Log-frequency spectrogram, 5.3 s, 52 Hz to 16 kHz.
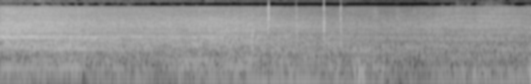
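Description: Renault Duster 4x4's 2.0-litre petrol engine running at low revs as the SUV crawls slowly over loose, rutted dirt, fading gradually as it moves away. A few sharp clicks about halfway through.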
